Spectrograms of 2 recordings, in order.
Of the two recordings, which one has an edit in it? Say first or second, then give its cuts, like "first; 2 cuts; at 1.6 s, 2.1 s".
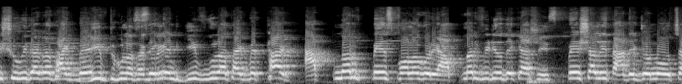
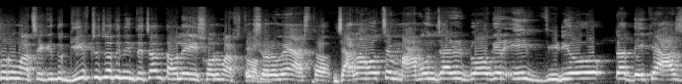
second; 1 cut; at 3.3 s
